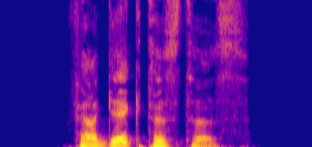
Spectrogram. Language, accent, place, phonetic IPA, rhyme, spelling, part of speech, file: German, Germany, Berlin, [fɛɐ̯ˈɡɛktəstəs], -ɛktəstəs, vergagtestes, adjective, De-vergagtestes.ogg
- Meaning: strong/mixed nominative/accusative neuter singular superlative degree of vergagt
